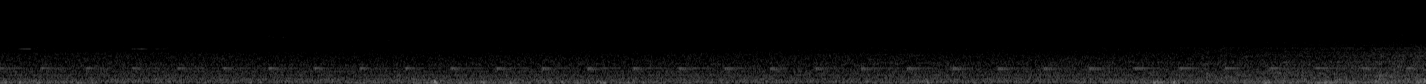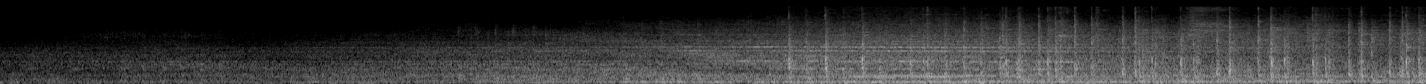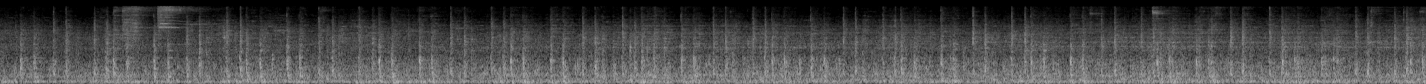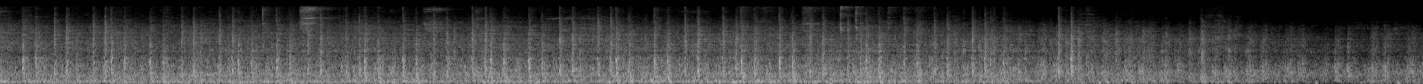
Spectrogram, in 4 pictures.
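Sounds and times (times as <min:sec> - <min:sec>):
freight train wheels clattering: 0:18.7 - 0:57.0.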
